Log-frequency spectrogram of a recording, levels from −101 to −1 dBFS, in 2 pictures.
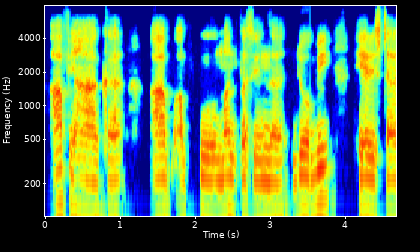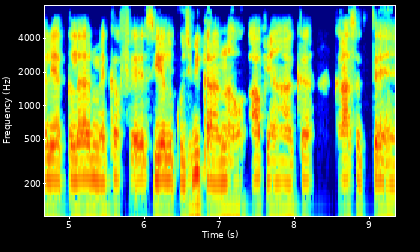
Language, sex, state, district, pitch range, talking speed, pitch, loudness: Hindi, male, Bihar, Supaul, 110-120 Hz, 160 wpm, 115 Hz, -21 LUFS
